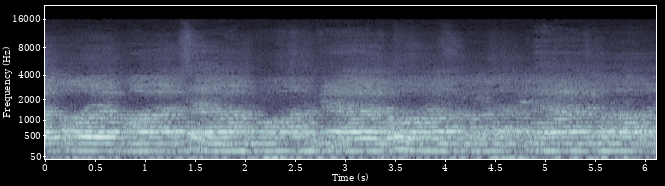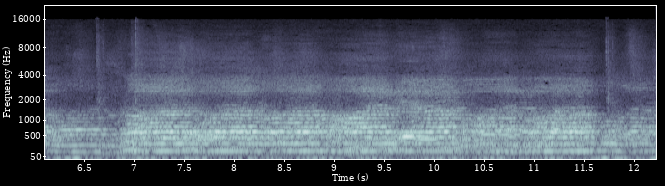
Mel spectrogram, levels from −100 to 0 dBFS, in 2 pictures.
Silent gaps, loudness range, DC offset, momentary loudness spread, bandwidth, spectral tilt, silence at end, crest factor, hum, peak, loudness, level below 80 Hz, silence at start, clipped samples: none; 2 LU; under 0.1%; 6 LU; 14 kHz; -6.5 dB/octave; 0 s; 16 dB; none; -6 dBFS; -22 LUFS; -50 dBFS; 0 s; under 0.1%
